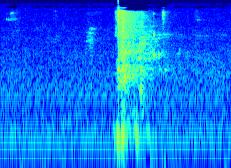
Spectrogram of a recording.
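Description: A badminton racket strikes the shuttlecock with one sharp, loud smack about a second in, ringing briefly in the hall.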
